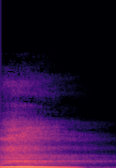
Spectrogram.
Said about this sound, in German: Atme jetzt noch einmal ganz bewusst über die Nase ein, über den Mund aus.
